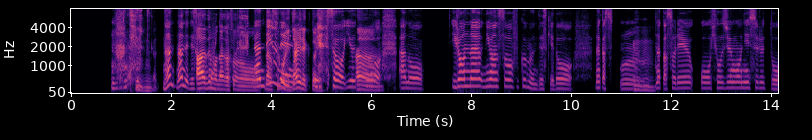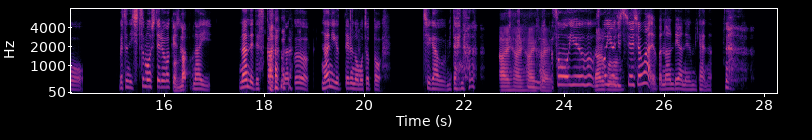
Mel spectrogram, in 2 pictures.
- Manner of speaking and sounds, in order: laughing while speaking: "なんて言うんすか"; tapping; laughing while speaking: "って"; laugh; laughing while speaking: "みたいな"; other background noise; chuckle
- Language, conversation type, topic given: Japanese, podcast, 故郷の方言や言い回しで、特に好きなものは何ですか？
